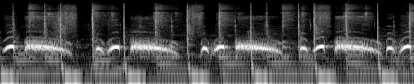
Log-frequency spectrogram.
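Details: Spotted dove (Spilopelia chinensis) giving soft, arching coos in short repeated phrases about once a second, over steady background music.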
